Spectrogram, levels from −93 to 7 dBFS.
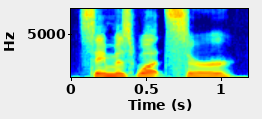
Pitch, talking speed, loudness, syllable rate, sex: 215 Hz, 205 wpm, -15 LUFS, 3.9 syllables/s, female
